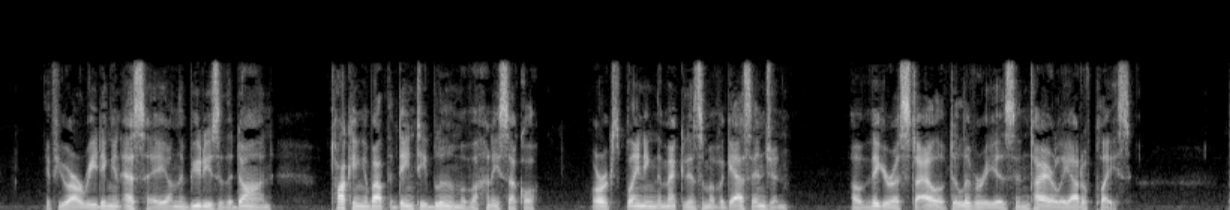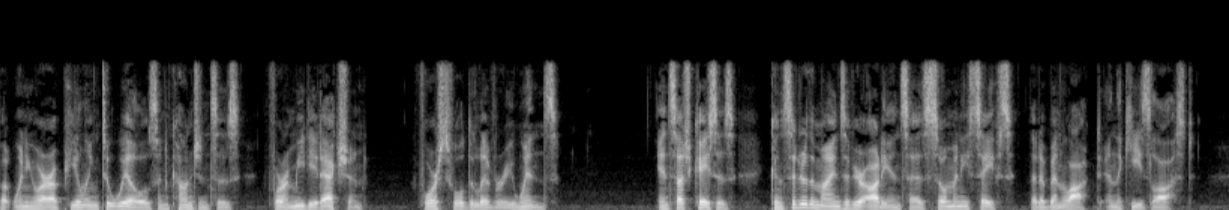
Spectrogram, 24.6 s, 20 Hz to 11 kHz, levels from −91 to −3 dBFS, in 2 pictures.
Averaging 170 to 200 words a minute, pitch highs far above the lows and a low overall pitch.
No: average, 185 wpm; average, 4.0 semitones; low, 115 Hz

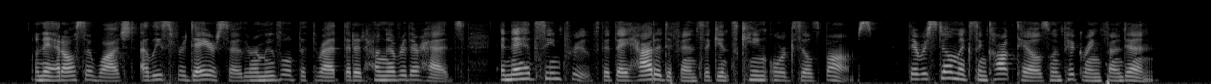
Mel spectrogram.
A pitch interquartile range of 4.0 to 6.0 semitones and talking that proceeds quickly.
No: average, 2.8 semitones; fast, 230 wpm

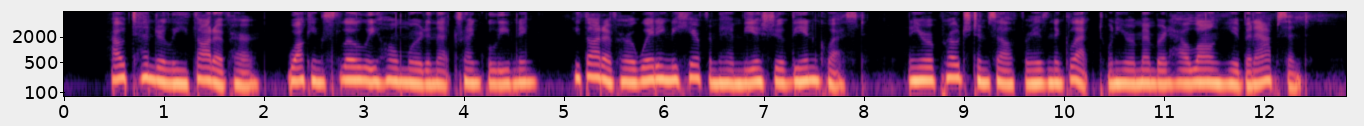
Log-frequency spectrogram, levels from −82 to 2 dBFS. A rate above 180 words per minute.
Yes: average, 200 wpm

